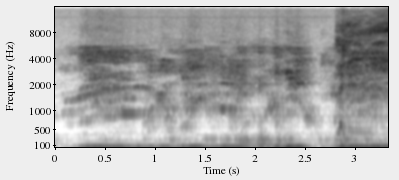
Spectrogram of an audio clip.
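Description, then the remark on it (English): A bobcat held in a kennel carried by a woman lets out a long, wavering high-pitched yowl that runs for several seconds, rising and falling in pitch, then ends in a harsher, shrill screech. “Look, you hear the cat?”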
